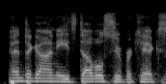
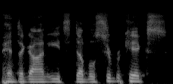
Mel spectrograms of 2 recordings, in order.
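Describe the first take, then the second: First: It is read with energetic wrestler-style hype. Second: It is read in a flat, plain manner.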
